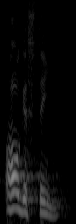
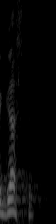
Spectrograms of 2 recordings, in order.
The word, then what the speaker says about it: Augustine: And I was reading this the other day by Augustine or Augustine. It just depends on which syllable you put the emphasis, okay? So some people say Augustine.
